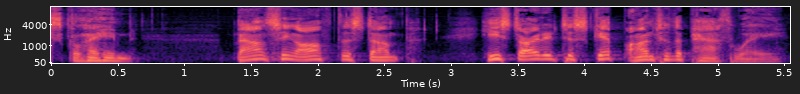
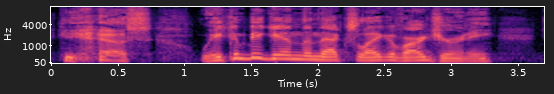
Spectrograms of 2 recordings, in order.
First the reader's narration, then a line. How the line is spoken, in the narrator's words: chuckled Bear King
